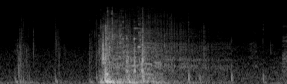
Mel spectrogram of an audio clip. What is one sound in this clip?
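A heavy wooden door swings open.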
